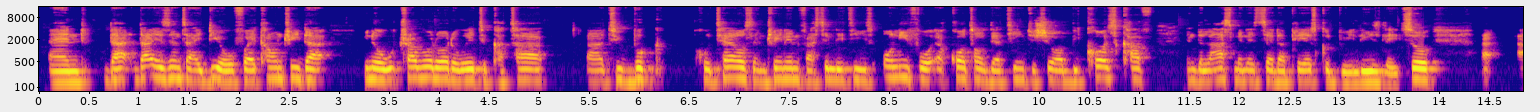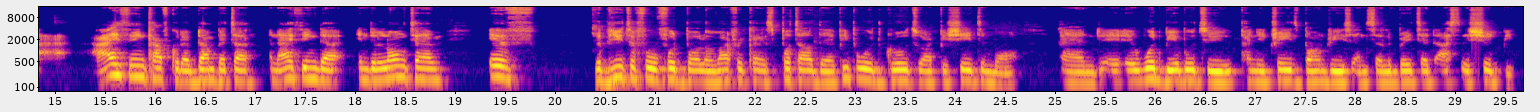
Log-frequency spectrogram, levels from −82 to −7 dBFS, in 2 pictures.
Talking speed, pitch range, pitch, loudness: 195 wpm, 145-170 Hz, 155 Hz, -16 LUFS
